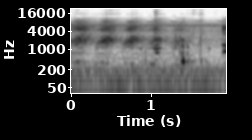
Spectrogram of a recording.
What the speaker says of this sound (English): this duck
